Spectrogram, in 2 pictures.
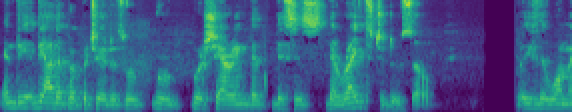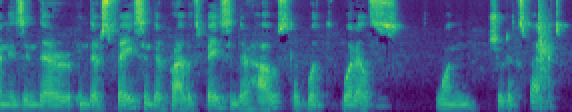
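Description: Guest: Serbian-accented woman, animated, earnest, restarts a lot. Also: very deep voice, moderate pace, slight background noise, low-quality recording. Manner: animated, many restarts and repeated words. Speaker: guest filmmaker. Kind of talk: earnest interview talk.

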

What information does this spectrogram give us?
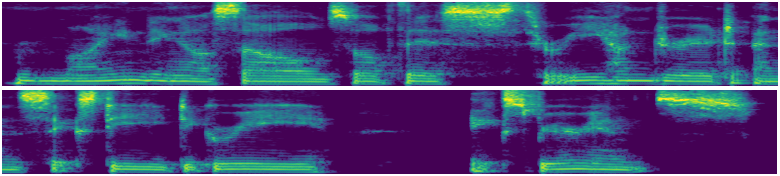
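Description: A man guiding a meditation in a gentle, unhurried manner, leaving spacious pauses between short phrases. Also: low-pitched, little pitch movement, poor audio. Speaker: meditation guide. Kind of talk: guided meditation.

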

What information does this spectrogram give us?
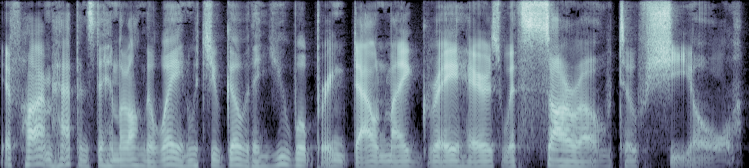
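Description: A man's voice: low-pitched, fairly even intonation, unhurried, few pauses. A man reading as a grieving old father. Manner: sorrowful and reproachful. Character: grieving elderly father, protective and bitter.

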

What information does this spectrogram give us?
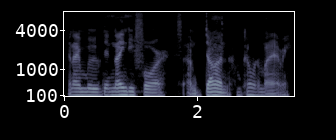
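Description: A man's voice: mid-range voice, little pitch movement, brisk, gravelly, no room sound, studio quality. A man in his fifties from New York hosting a casual podcast interview, telling rambling stories and interrupting himself. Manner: rambling, storytelling, self-interrupting. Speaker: podcast host.

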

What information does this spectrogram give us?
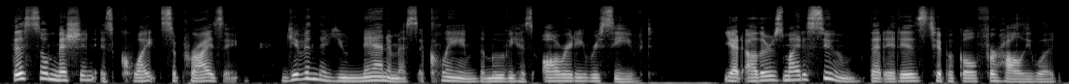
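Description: A woman narrates a scripted documentary podcast in a low register. The recording is dry and close, and her delivery is measured and formal, read cleanly from a script. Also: dry recording.

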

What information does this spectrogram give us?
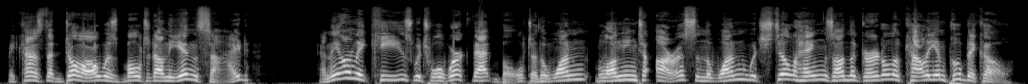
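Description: Guy doing a bossy inquisitor in a fantasy tale, authoritative and impatient, higher voice, very dry. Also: animated, fairly bright tone, no echo. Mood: firm reasoning. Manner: brisk, authoritative, irritable. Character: commanding, impatient male inquisitor reasoning out a crime. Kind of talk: dramatized fantasy audiobook.

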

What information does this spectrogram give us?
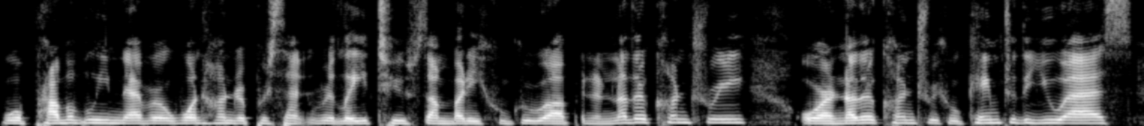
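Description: A woman's voice: lowish voice, clean tone, no room sound, studio quality. A woman from the United States hosting a solo mindset podcast, talking the listener through reflective questions in a coaching manner. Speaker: podcast host.

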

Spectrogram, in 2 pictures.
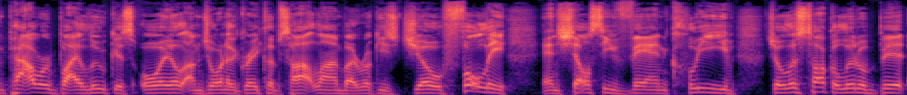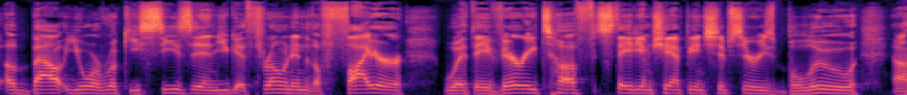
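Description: A man's voice: mid-range voice, fairly even intonation, normal speed, few pauses, fairly bright tone, no echo, clean studio sound. A man hosting an interview show, asking questions in an upbeat, friendly way. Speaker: show host. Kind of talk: hosted interview.

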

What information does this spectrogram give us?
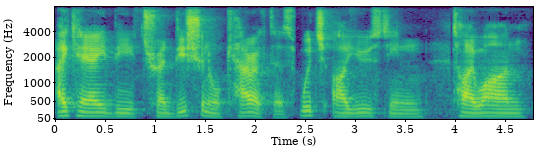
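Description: A man's voice: sits low, fairly even intonation, measured pace. A man hosting a podcast alone, explaining things in an informal, conversational way with frequent check-ins to the listener. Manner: informal, conversational, peppers talk with "you know" and "right?". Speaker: podcast host. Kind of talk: casual explainer podcast monologue.

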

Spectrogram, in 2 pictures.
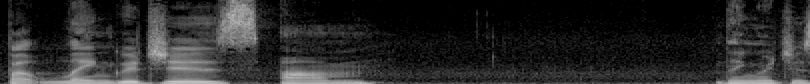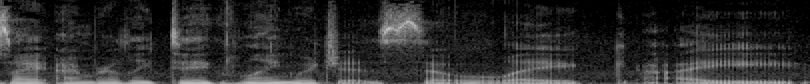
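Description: A woman's voice: low-pitched, big pitch swings, slow pace, gravelly. A middle-aged woman from the United States, a podcast guest chatting casually and animatedly, digressing and laughing often. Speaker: podcast guest, author and consultant. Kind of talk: casual interview chat.

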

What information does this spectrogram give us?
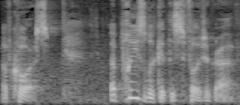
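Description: A man's voice: medium pitch, huge pitch swings, normal speed, creaky, slight background noise. An actor playing an earnest, polite middle-aged man seeking help in a radio drama, formal and intense. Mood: earnest, insistent.

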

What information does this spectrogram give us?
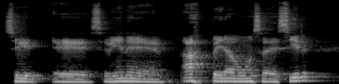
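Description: An Argentine man talks markets in a loose, slangy way, stumbling over words and padding with fillers. His mid-pitched voice has a noticeable roomy echo around it, like a small untreated space. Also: takes it slowly. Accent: Argentine Spanish. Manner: relaxed, many fillers and restarts, slangy. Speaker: co-host of a finance show. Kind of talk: casual market chat.

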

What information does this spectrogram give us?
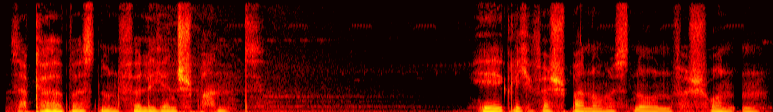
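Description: A man softly narrating a guided body-scan meditation for sleep, soothing and half-whispered, with a breathy voice. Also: fairly low pitch, steady tone, slow, pauses often, slight background noise.

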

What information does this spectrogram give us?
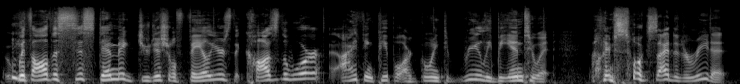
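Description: A man's voice: high voice, animated, normal speed, dry recording. A friendly male student in an audio drama, casual and keen, bit of a tease, dry close mic. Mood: excited. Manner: casual, enthusiastic. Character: eager, friendly male student, empathetic and teasing. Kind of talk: fiction podcast acting.

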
